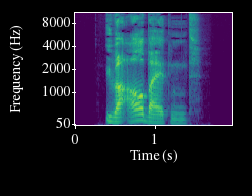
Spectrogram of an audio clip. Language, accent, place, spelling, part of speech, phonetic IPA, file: German, Germany, Berlin, überarbeitend, verb, [ˌyːbɐˈʔaʁbaɪ̯tn̩t], De-überarbeitend.ogg
- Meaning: present participle of überarbeiten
